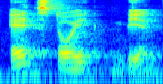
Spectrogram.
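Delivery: very slow "Estoy bien." syllable by syllable; teacher modelling slowly; slow demo. Shown as a demonstration.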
